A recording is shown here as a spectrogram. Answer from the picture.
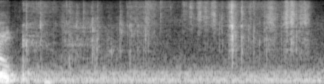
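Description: Faint crinkling of small plastic bags of crystal granules being handled and tipped into a plastic mold, as scattered light rustles that come more often in the second half.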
